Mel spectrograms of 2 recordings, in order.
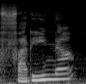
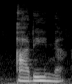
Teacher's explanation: se pierde la F inicial latina y pasa a aspiración o a grado cero fonético en diversas zonas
